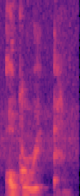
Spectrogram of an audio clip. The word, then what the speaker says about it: Okereke: Okereke? It's Okereke. Yeah, I just Okereke. Yeah, Okereke. Okay. He changed the pronounce.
